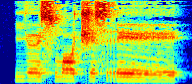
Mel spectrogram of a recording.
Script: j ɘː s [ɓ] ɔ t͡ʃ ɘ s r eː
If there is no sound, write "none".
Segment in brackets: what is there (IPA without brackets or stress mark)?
m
